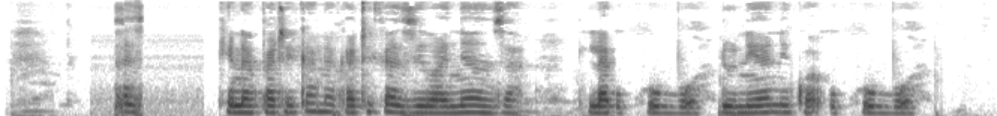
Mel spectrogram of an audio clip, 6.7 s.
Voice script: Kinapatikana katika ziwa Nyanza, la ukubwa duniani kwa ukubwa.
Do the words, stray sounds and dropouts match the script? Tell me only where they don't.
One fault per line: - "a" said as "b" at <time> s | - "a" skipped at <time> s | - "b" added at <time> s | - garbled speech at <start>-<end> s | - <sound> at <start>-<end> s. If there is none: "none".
- laugh at 0.8-1.0 s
